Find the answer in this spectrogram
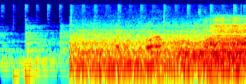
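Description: Soft instrumental music that breaks off about a second in. It gives way to the steady engine noise of a jet airliner flying low overhead, growing louder toward the end.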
